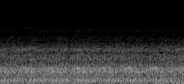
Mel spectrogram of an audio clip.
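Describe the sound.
Idling diesel freight train engines give a steady, unbroken low rumble that holds an even level throughout.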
